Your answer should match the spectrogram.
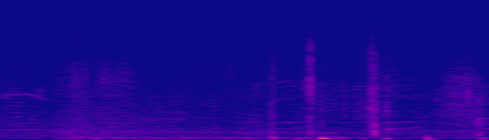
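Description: Faint open-field ambience with distant players' voices, and a few sharp clacks in the second half, the two loudest close together near the end: field hockey sticks striking the ball.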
